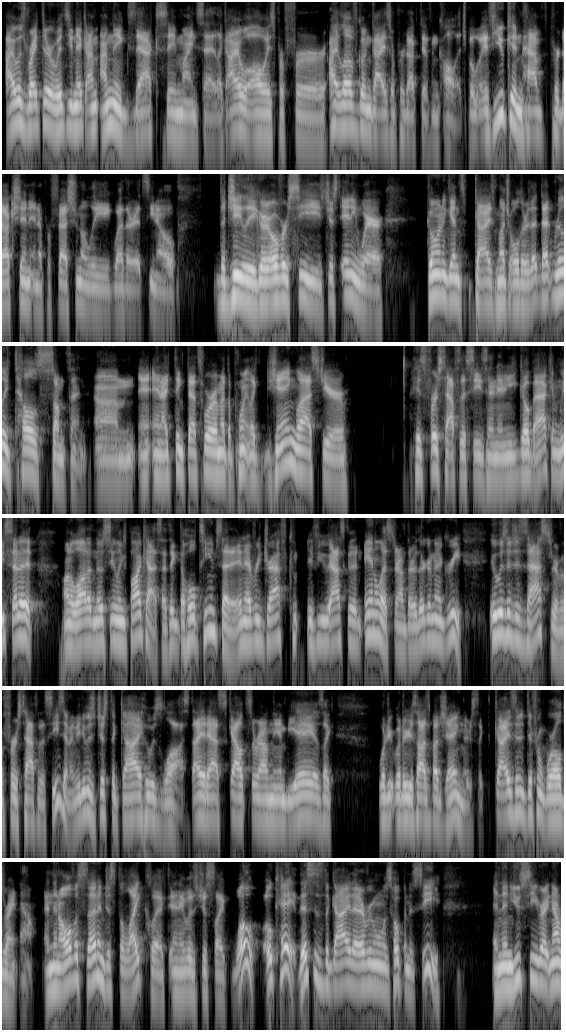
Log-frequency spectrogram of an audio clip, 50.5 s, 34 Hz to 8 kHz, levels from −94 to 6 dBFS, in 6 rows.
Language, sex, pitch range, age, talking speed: English, male, 110-145 Hz, 20-39, 230 wpm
